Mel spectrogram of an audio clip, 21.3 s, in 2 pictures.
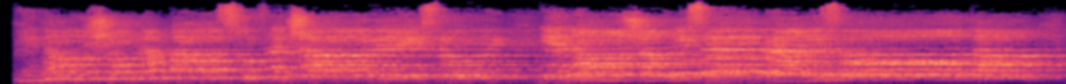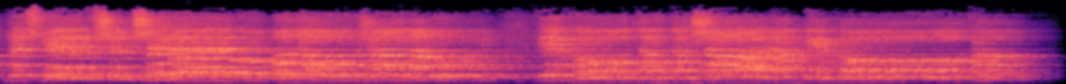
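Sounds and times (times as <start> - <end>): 
a cappella singing: 0.2 - 21.3.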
